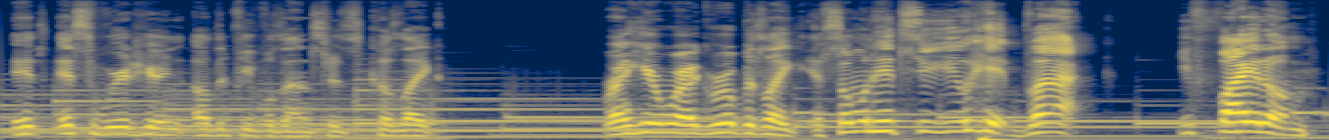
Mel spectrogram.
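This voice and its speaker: A chatty stream host who keeps breaking into giggles, with a voice that sits at an ordinary middle pitch. Plucked guitar music plays clearly behind the talk. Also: animated, fairly quick. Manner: giggly, chatty, teasing questions. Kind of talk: casual streamed chat.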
